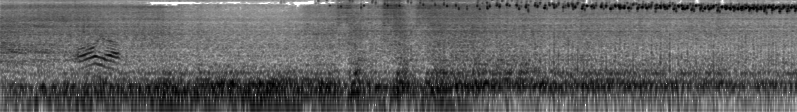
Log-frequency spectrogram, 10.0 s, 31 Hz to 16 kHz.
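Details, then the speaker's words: El Camino V8, hot: deep, fairly steady idle with low rumble, no obvious miss or lope; running better than before. "sounds like it's running better though it does"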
